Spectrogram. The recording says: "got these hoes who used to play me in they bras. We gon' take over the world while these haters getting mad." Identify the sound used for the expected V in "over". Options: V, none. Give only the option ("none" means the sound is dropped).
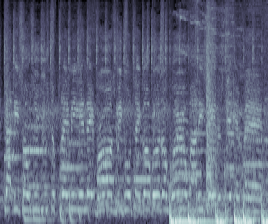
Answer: none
